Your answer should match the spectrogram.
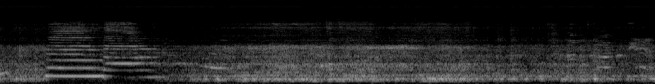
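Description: Diesel multiple unit sounding a two-tone horn, two short notes back to back about a second in, then the steady running noise of the unit as it approaches.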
